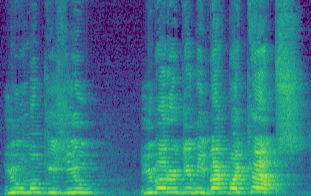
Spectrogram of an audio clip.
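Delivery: loud, high, stronger telling-off; angrier scolding. Acted. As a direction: wag both hands and scold harder. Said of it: "I'm gonna take both hands".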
